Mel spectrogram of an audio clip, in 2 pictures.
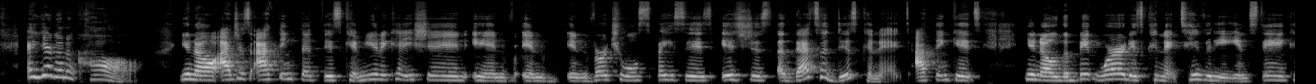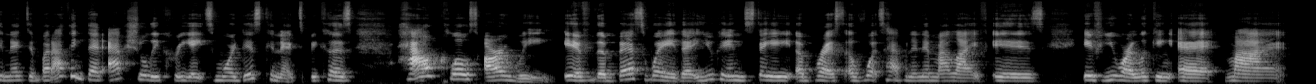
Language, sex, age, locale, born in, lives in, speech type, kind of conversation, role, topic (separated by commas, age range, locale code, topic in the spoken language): English, female, 45-49, en-US, United States, United States, conversation, podcast, host, How has social media changed the way we connect with others in our daily lives?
